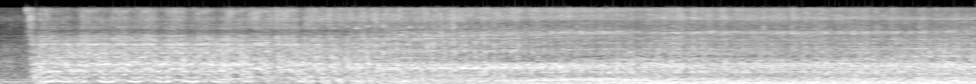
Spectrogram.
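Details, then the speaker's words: Machine after warming a couple of hours, still below freezing: brief crank, it fires right up with smoke, no jumper cables or ether, then a steady, even diesel idle with no misfire; normal cold start. "it's amazing what a couple hours will'll do on a machine like that when it warms up we're still below freezing right now but you saw it smoked no jumper cables no ether no nothing fired right up"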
